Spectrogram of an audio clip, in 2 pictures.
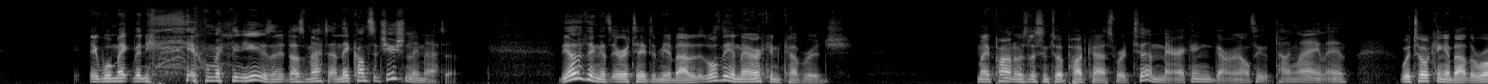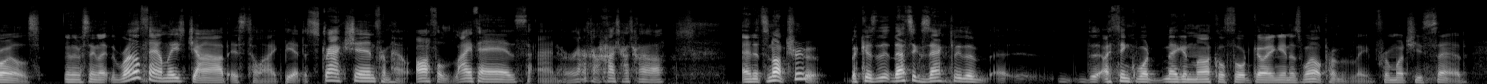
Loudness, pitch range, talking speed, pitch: -24 LUFS, 110-150 Hz, 195 wpm, 120 Hz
